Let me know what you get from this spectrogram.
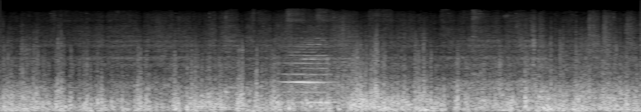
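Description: Steady rumble of a moving train, with a brief train horn blast about three seconds in.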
